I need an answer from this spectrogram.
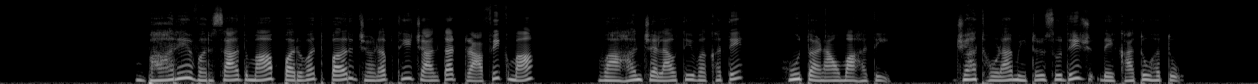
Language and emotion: Gujarati, fearful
